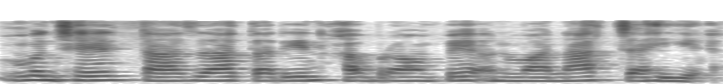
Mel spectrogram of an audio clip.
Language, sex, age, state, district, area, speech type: Urdu, other, 60+, Telangana, Hyderabad, urban, read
